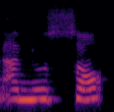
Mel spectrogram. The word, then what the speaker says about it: amusant: With when the letter S appears between two vowels, we pronounce it Z. Amusant. So it's not amusant, it's amusant, enjoying.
